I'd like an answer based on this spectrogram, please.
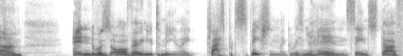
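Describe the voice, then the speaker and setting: Against a quiet background, a man with a Nigerian accent speaks at a moderate pace in a medium pitch with lively intonation. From Nigeria, Benin City. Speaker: business consultant. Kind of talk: interview. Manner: casual, halting with false starts.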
